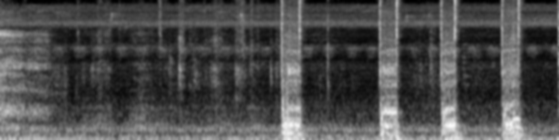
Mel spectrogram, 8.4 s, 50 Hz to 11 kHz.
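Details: 1997 Jeep Cherokee XJ driver's door after replacing window regulator, motor and switch: short bursts of even motor whir as the glass is jogged slowly, no grinding or binding; normal power window operation.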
